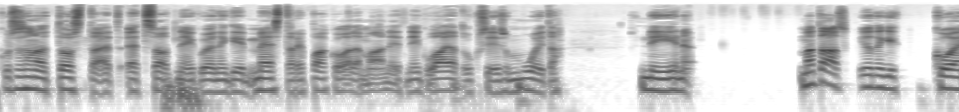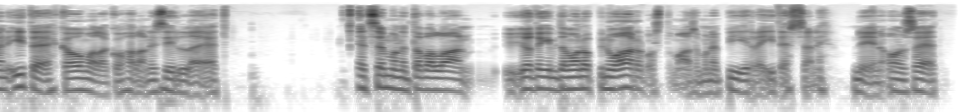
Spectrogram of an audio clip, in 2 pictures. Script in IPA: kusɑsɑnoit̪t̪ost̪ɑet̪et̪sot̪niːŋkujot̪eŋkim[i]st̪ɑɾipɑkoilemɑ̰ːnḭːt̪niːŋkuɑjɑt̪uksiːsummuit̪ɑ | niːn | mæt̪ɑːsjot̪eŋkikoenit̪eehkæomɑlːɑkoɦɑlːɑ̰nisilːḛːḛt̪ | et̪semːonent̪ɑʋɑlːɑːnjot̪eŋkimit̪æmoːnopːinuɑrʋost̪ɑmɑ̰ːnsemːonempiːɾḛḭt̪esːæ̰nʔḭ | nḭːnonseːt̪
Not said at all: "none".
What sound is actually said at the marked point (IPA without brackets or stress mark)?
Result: e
